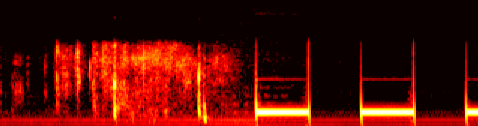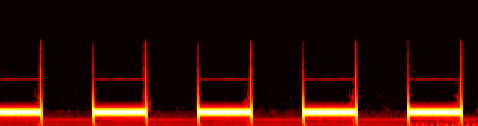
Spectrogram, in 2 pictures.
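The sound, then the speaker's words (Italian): Busy tone on a phone line after the call drops: a brief burst of noisy crackle, then seven even, steady mid-pitched beeps in a regular on-off rhythm. “purtroppo è caduta la linea”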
